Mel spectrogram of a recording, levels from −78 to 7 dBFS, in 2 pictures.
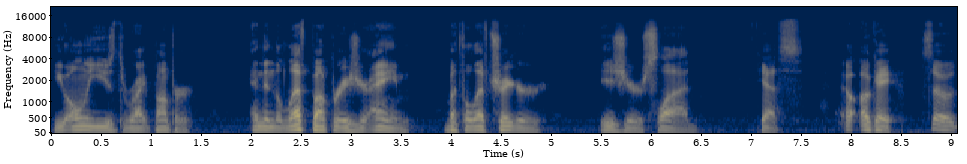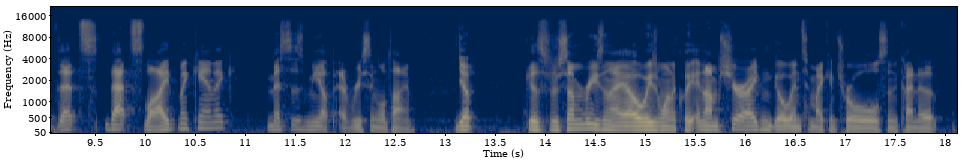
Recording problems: none

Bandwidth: 14 kHz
